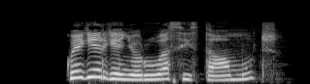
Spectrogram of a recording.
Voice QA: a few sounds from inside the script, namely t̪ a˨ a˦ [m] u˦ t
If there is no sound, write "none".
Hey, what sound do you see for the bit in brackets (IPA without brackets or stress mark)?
m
